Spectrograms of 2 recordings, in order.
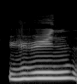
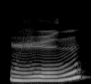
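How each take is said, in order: First: The syllable is said without its tone. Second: The syllable is said with its tone. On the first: "now we just add n after it" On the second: "Now add the tones"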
